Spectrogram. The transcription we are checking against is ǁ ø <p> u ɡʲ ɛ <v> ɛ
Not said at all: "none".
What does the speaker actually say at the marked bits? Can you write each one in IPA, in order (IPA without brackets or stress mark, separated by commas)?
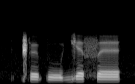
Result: p, f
